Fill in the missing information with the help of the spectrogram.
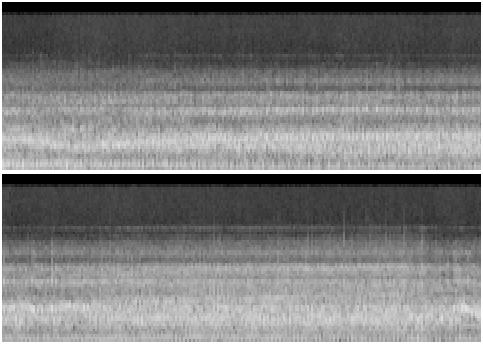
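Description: Small motorcycle engine running steadily under way, with a droning note that wavers slightly in pitch.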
